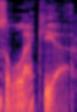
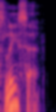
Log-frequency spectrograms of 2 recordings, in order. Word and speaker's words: Lecia: Mary has an older sister, Lisa, which is spelled L-E-C-I-A, which shocked me because I read this audiobook, and then I was like, who's Lekia? And I was like, oh, okay, it's Lisa.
